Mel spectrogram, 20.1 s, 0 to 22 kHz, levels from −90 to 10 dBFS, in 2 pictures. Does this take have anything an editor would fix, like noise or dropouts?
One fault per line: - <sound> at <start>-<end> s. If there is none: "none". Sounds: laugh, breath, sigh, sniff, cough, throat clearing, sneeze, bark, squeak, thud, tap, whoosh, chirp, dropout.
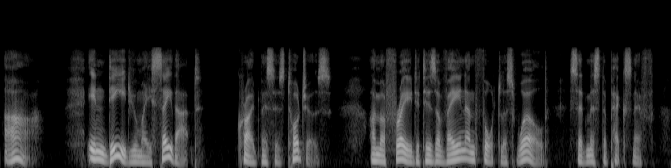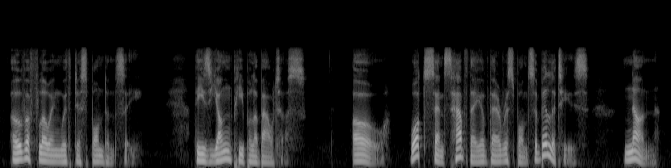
none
